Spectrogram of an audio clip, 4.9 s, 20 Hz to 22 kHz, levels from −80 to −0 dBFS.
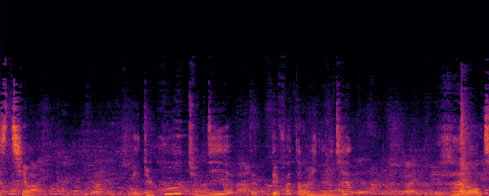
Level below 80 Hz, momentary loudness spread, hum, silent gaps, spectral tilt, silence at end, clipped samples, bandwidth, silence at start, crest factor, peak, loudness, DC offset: -74 dBFS; 9 LU; none; none; -3 dB/octave; 0 s; under 0.1%; 16 kHz; 0 s; 20 dB; -8 dBFS; -29 LUFS; under 0.1%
